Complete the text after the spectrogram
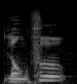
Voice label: "nuhngfu", Cantonese

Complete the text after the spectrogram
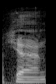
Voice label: "yeung", Chinese

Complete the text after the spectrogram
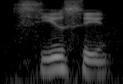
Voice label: "siusih", Cantonese

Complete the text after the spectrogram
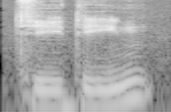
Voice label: "jihdin", Cantonese

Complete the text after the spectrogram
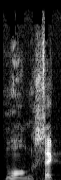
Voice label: "wohng sik", Cantonese

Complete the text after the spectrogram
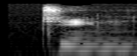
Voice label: "jing", chinese

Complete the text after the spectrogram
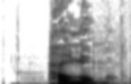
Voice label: "hauluhng", Cantonese

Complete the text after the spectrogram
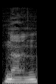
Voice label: "nan", pingyam

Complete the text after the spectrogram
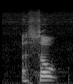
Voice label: "asuk", Cantonese

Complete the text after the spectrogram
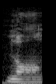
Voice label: "long", Chinese

